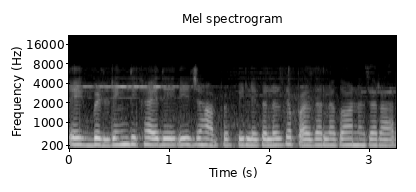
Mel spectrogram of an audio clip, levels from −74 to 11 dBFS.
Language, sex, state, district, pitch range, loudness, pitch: Hindi, female, Chhattisgarh, Bilaspur, 210-225 Hz, -15 LUFS, 215 Hz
